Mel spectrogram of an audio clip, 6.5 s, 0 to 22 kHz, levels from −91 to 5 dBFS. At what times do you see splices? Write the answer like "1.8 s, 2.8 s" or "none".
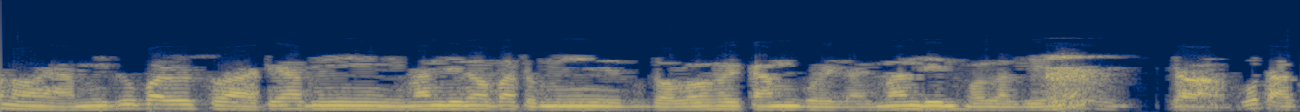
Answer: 3.9 s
